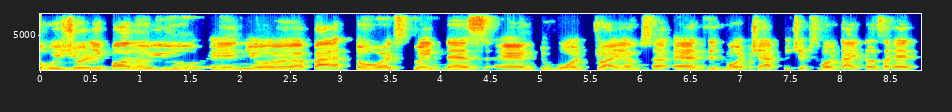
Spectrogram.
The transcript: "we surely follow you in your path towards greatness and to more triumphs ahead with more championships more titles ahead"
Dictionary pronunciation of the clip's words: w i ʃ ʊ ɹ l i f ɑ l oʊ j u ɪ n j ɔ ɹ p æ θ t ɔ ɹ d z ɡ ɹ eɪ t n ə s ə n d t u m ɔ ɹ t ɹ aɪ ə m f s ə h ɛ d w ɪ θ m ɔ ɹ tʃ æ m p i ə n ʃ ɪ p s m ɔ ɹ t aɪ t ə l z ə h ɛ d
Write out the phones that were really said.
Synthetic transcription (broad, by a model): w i ʃ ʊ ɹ l i f ɑ l oʊ j u ɪ n j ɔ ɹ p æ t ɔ w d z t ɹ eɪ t n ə s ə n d t u m ɔ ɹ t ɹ aɪ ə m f s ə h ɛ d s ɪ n m ɔ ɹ tʃ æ p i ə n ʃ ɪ p s m ɔ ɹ t aɪ t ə l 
